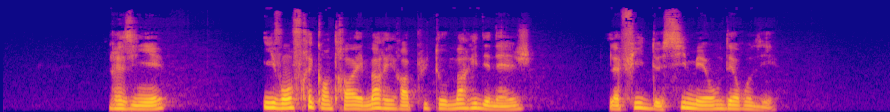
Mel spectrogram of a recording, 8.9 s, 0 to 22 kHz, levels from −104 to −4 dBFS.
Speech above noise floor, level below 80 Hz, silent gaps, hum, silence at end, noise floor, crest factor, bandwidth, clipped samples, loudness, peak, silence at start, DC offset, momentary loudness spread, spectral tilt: 58 dB; -64 dBFS; none; none; 1.15 s; -77 dBFS; 20 dB; 15.5 kHz; under 0.1%; -20 LUFS; -2 dBFS; 1.1 s; under 0.1%; 10 LU; -7 dB/octave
